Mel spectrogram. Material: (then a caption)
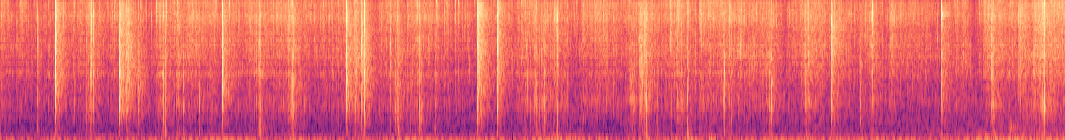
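Plastic. Fingers squeeze and twist a bundled sheet of clear plastic bubble wrap with small bubbles. A steady soft crinkle runs under many sharp, bright snaps and pops scattered throughout, each cutting off almost instantly. The result is a dense, crackling texture of irregular quick pops.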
